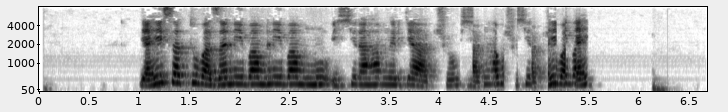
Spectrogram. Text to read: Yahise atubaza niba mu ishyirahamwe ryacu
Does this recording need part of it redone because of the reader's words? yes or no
yes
